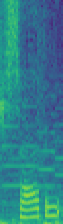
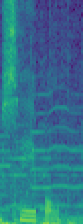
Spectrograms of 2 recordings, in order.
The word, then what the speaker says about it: sable: (disk thudding) - Is it pronounced SAHble or SAYble?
